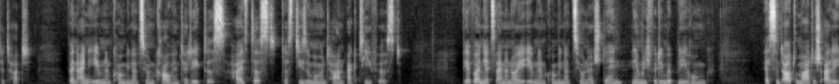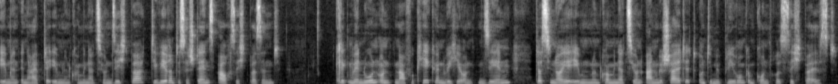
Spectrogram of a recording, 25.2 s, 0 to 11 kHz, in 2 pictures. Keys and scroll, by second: 24.6 super+l.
